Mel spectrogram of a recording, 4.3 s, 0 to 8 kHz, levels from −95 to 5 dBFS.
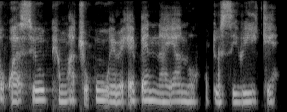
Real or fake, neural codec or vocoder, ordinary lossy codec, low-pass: fake; codec, 16 kHz, 4 kbps, FunCodec, trained on LibriTTS, 50 frames a second; none; none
